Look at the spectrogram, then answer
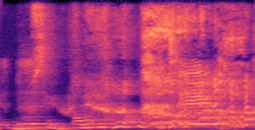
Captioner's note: surprised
